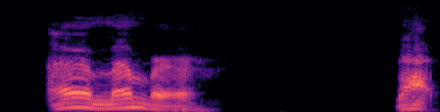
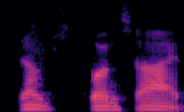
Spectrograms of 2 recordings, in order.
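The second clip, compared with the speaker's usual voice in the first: imitated casual brush-off, softer and lower; nonchalant; 4 semitones lower, 5 dB quieter than usual. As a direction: toss it off like it's nothing. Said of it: "You say this so nonchalantly".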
